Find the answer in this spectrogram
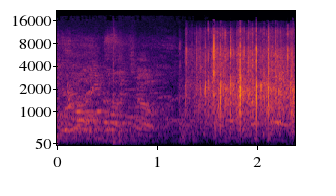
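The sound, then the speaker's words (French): Audience applause at a prize ceremony held in a Paris cinema. A voice talks at first, then dense, crackling clapping swells in midway and continues steadily to the end. “Ces applaudissements, ils sont pour Éric Reinhardt.”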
